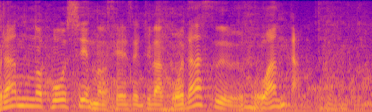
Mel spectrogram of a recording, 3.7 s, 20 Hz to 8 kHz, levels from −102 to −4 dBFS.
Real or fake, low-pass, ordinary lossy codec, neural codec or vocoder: fake; none; none; codec, 16 kHz, 2 kbps, FunCodec, trained on LibriTTS, 25 frames a second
